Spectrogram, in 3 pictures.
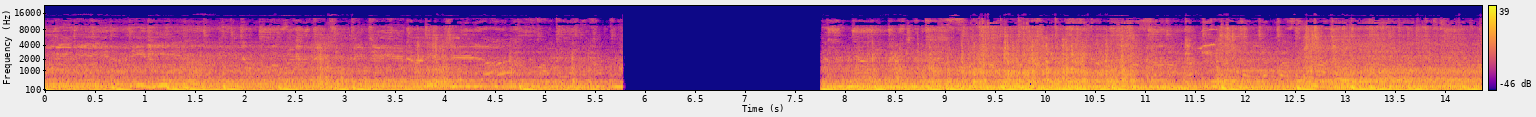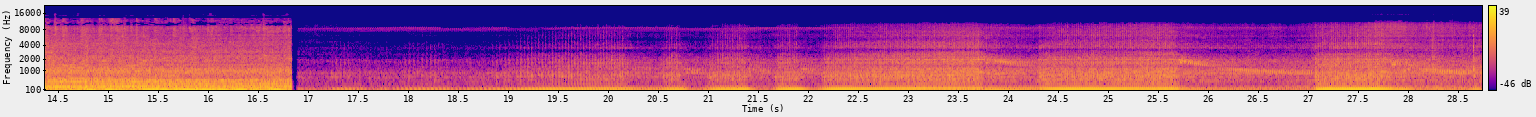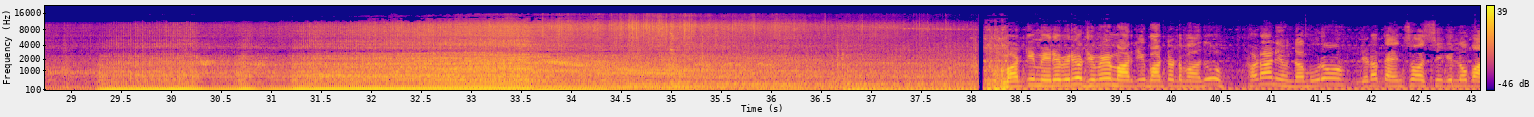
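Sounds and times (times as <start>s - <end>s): background music: 0.0s - 5.8s, 7.8s - 16.9s
tractor diesel engine revving: 0.0s - 5.8s, 7.8s - 43.0s.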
